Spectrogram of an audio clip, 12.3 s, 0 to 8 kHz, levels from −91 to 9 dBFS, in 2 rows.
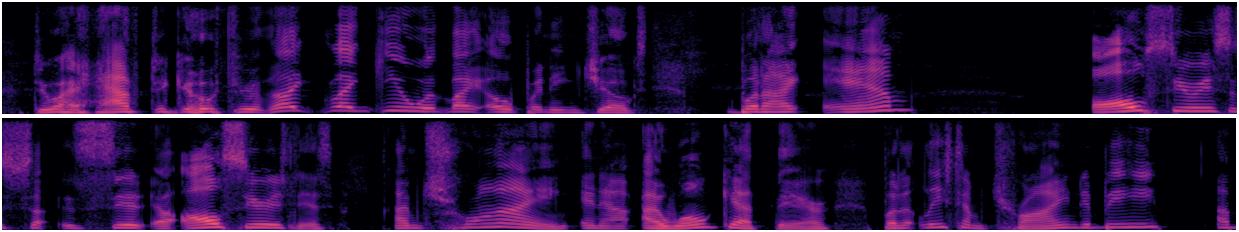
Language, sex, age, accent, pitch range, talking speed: English, male, 40-59, American, 145-185 Hz, 170 wpm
